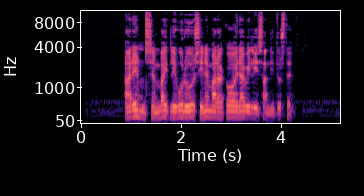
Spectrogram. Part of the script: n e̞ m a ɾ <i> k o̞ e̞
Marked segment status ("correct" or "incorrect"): incorrect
